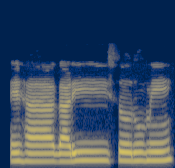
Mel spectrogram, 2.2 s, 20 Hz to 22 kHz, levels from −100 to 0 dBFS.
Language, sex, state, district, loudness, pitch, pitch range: Chhattisgarhi, female, Chhattisgarh, Jashpur, -22 LUFS, 200 Hz, 190-210 Hz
